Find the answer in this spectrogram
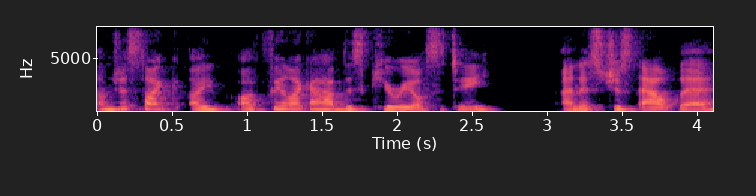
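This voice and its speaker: Speaking with a Dutch accent at a moderate pace, a woman with a fairly high voice keeps a very even loudness and ordinary pitch variation in a very clean recording with a silent background. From Netherlands. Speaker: podcast host. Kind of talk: casual chat.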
